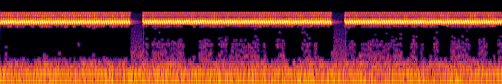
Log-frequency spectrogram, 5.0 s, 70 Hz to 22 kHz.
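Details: Korean 루루곰귀뚜라미 cricket, 2020 National Institute of Biological Resources recording: a sustained shrill high trill interrupted by two very brief gaps about two seconds apart, then resuming at the same pitch.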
